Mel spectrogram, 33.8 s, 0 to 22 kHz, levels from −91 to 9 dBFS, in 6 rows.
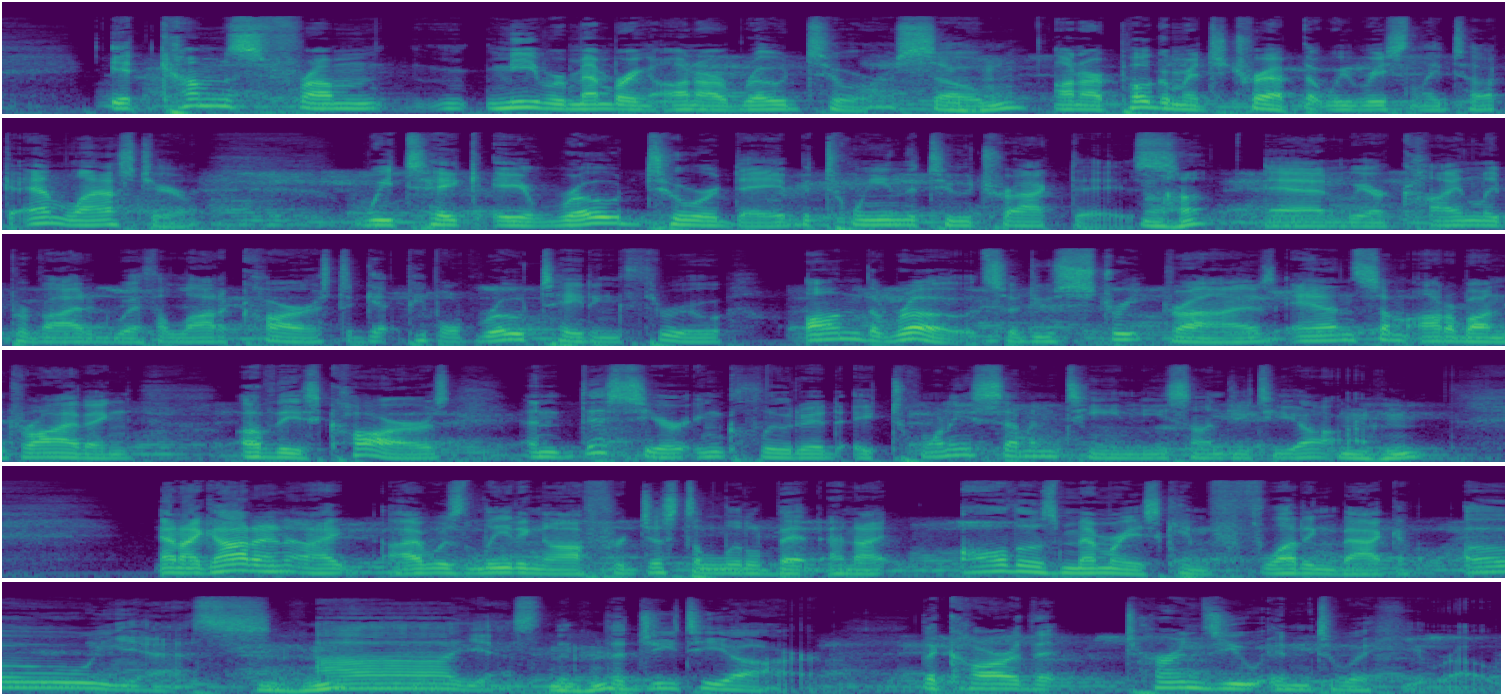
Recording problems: voice in the background; noticeable; throughout; 15 dB below the speech

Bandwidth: 13.5 kHz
